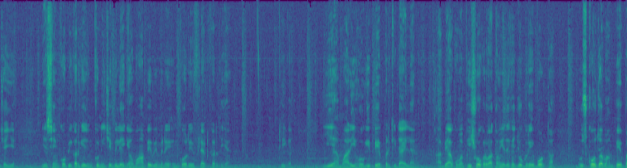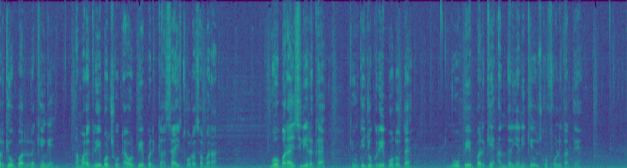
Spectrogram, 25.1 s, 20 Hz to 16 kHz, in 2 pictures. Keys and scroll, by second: 6.4 super+-, 6.5 super+-, 7.5 z, 8.5 typing, 10.3 alt+super+2, 17.8 space, 19.4 v, 20.6-22.9 typing.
